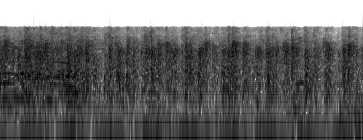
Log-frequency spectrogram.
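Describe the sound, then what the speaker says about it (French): A church congregation applauding to the Lord during a French-language sermon, a continuous wash of clapping that holds steady at moderate volume for several seconds, slightly distant and roomy. "Donnez une main d'acclamation au Seigneur"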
